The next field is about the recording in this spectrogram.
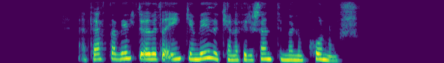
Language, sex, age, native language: Icelandic, female, 50-59, Icelandic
